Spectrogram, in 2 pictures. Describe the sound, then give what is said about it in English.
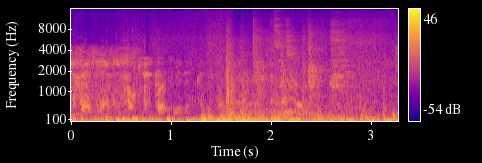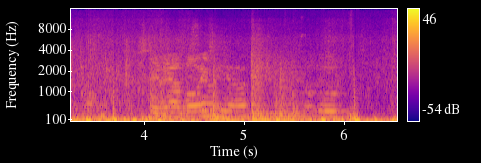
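Police officers force open an office door marked 'design and print', which turns out to be a studio, with heavy, booming thuds amid loud, rumbling commotion, and a man's voice calls out over the noise. “So the door's just been broken in.”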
